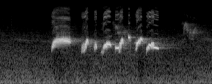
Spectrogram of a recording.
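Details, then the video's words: Forest-style song of a red-whiskered bulbul, played for teaching young birds: one bright phrase of six or seven whistled, slurred notes in quick succession, the last falling away, over faint steady noise. "Luyện chào mào hót giọng rừng âm cực dài"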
